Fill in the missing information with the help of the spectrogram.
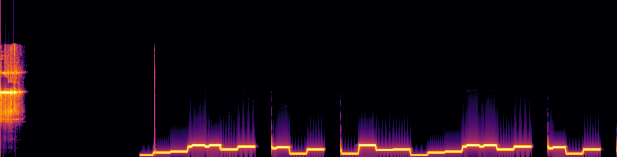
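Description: A simple tune of pure electronic beep tones, one note at a time, stepping up and down between low and high notes. It starts about two seconds in and has a few short breaks.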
